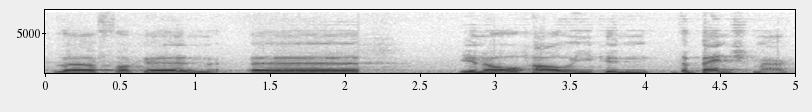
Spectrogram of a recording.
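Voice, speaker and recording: A male podcast guest talking through a deep voice changer in casual, blunt chat, swearing constantly. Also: fairly even intonation, slow, lo-fi sound, a little hiss or hum. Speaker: guest streamer.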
